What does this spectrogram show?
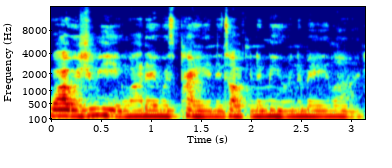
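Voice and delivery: deep, low, put-on heavenly almighty voice. Imagining someone at the pearly gates, the speaker questions them in a God voice. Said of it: "Why is that my God voice?".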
